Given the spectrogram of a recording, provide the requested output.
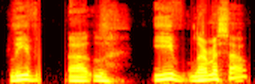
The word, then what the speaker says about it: Yves Lermusiaux: We have up with us a very special guest, Yves Lermusiaux.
